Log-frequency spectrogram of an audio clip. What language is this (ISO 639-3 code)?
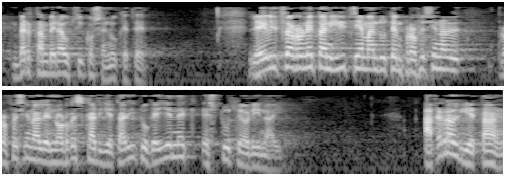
eus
